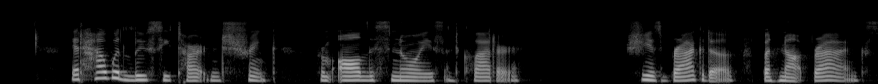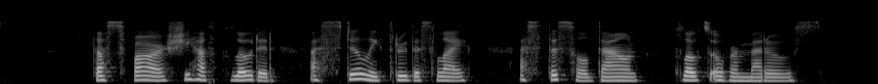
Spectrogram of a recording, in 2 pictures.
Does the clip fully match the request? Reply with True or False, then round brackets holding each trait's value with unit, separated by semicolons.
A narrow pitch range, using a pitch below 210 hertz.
True (2.2 semitones; 185 Hz)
